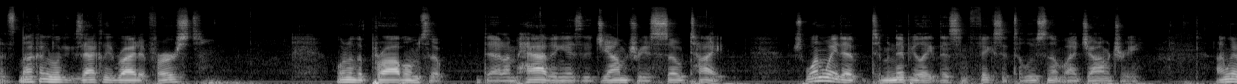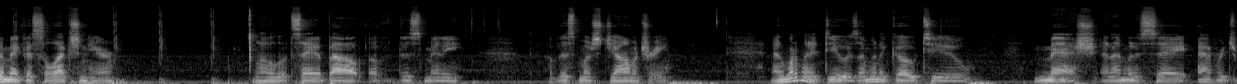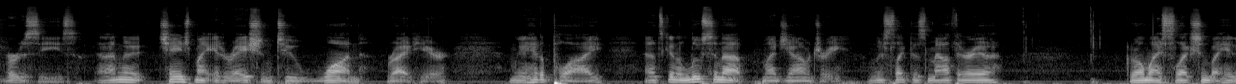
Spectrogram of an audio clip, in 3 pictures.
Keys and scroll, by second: 12.5-14.5 typing, 35.0 shift+., 35.6 shift+., 36.4 shift+..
